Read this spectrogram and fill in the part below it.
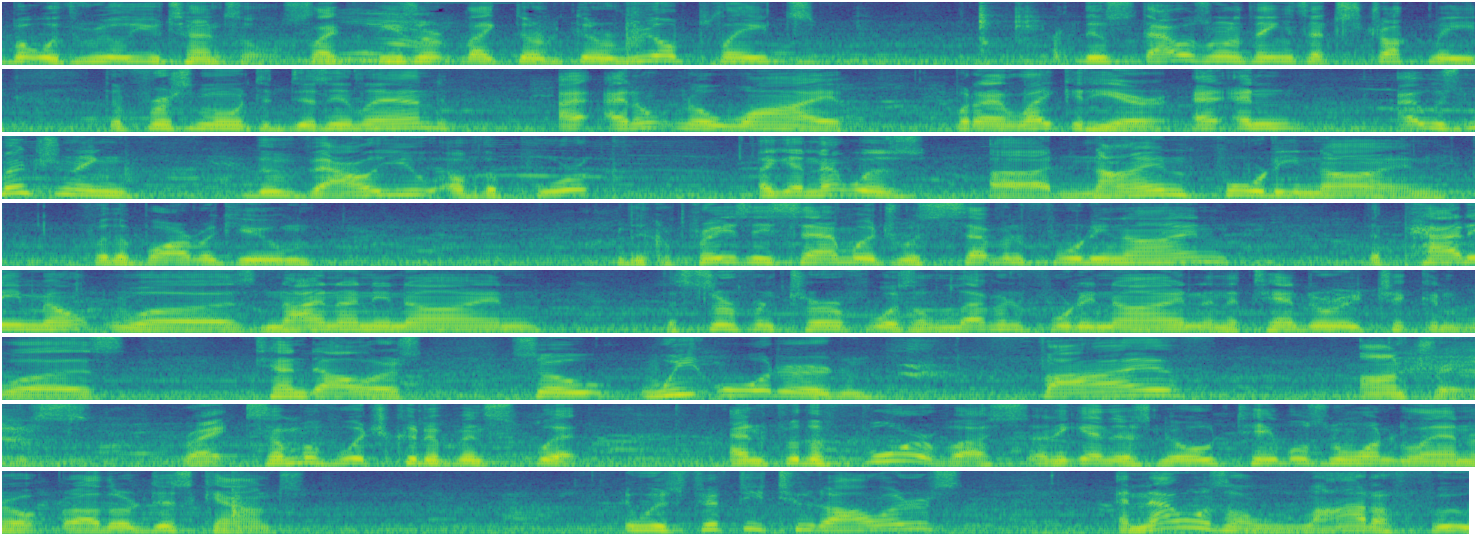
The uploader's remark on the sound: Live Review of the Landscape of Flavors at Disney’s Art of Animation Resort. Join me for a live restaurant review of the Landscape of Flavors at Disney’s Art of Animation Resort.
